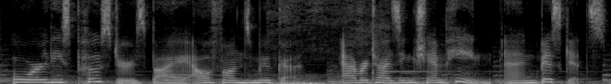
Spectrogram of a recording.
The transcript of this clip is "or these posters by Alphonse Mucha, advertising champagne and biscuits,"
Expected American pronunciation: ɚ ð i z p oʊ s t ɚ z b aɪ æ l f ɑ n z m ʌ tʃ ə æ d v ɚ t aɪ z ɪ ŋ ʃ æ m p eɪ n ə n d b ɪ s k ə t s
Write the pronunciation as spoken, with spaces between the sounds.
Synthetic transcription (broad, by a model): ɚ ð i z p oʊ s t ɚ z b aɪ æ l f ɑ n z m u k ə æ d v ɚ t aɪ z ɪ ŋ ʃ æ m p eɪ n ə n b ɪ s k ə t s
